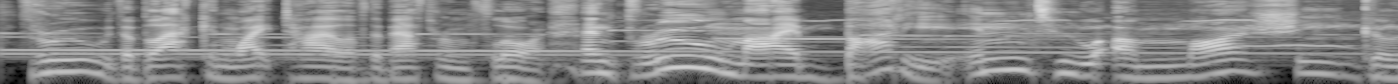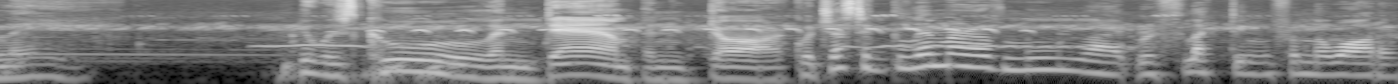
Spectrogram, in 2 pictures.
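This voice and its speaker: Over background music, a man speaks at a very slow pace. His medium-pitched voice has lively intonation. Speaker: narrator. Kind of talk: audio drama narration.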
